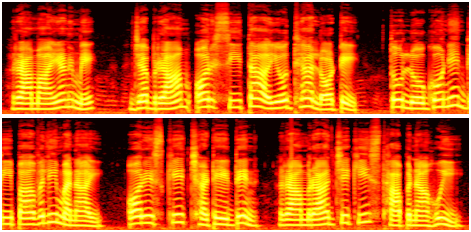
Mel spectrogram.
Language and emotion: Hindi, neutral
